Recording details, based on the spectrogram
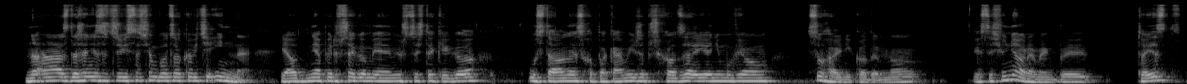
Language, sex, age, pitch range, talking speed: Polish, male, 20-39, 135-170 Hz, 160 wpm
